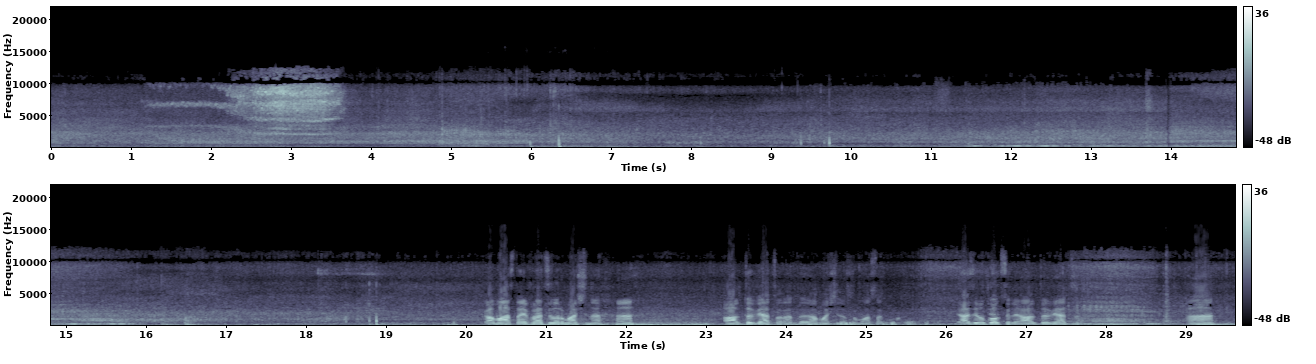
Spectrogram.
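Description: A car engine idles and hums as the car rolls slowly.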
